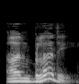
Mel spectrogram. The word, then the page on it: unbloody: British English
